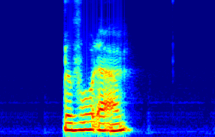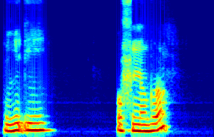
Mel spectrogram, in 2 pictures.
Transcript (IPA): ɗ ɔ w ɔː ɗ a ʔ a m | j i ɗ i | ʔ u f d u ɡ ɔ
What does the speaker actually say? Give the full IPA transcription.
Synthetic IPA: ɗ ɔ v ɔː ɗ a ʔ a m | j i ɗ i | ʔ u f n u ɡ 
